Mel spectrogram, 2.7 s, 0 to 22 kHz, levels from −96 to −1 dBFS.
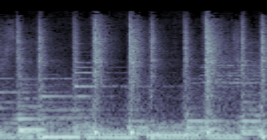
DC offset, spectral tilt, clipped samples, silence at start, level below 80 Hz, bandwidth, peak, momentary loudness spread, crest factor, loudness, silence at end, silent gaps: under 0.1%; -5 dB/octave; under 0.1%; 0 s; -30 dBFS; 16 kHz; -4 dBFS; 3 LU; 16 dB; -21 LUFS; 0 s; none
